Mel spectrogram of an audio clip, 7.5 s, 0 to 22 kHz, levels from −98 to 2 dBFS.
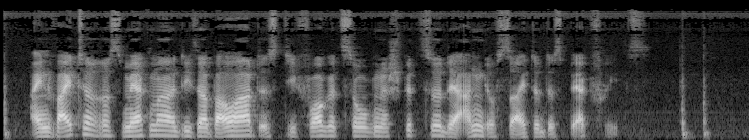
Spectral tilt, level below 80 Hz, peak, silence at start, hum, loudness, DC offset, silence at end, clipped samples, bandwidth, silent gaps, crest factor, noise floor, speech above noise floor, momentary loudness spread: -5 dB/octave; -64 dBFS; -2 dBFS; 0.05 s; none; -20 LUFS; under 0.1%; 0.4 s; under 0.1%; 16.5 kHz; none; 20 dB; -44 dBFS; 24 dB; 23 LU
